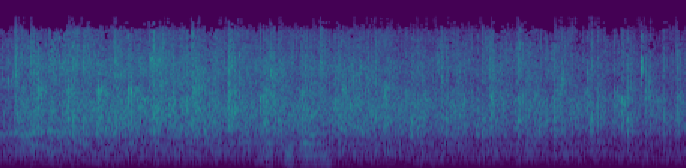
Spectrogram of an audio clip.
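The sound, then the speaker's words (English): Sustained applause from a church audience welcoming a pastor from Father's Heart, a dense, steady wash of many hands clapping that holds at an even level for several seconds before tapering slightly at the end. “So we'll just clap once at the beginning and once at the end.”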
